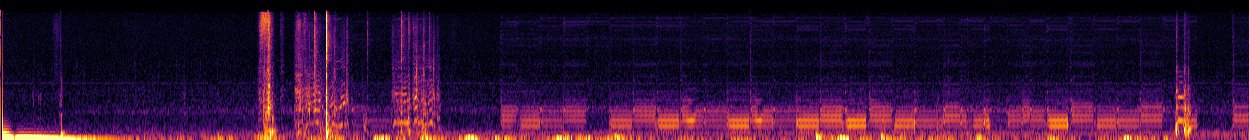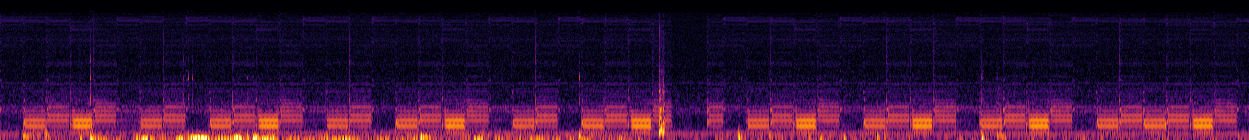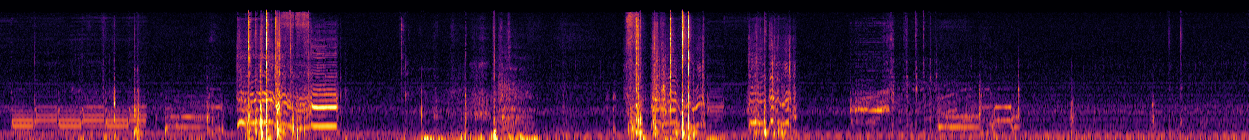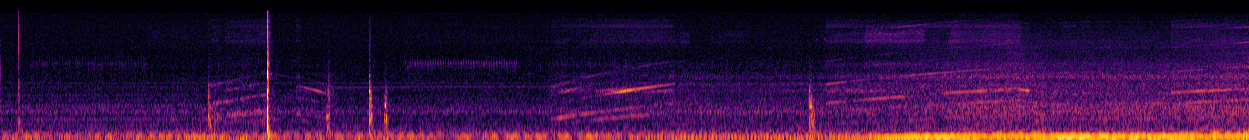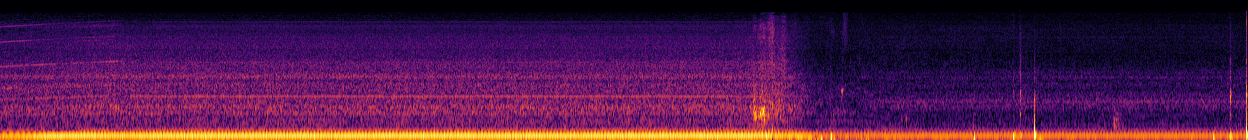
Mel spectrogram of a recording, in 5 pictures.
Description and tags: my DVD ROM misbehaving recorded with iphone
technical, malfunction, dvd-rom, electronics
